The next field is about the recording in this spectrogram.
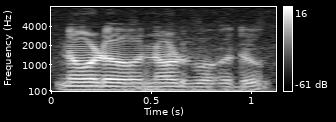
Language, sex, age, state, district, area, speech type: Kannada, male, 18-30, Karnataka, Mysore, urban, spontaneous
